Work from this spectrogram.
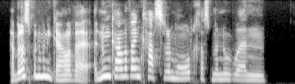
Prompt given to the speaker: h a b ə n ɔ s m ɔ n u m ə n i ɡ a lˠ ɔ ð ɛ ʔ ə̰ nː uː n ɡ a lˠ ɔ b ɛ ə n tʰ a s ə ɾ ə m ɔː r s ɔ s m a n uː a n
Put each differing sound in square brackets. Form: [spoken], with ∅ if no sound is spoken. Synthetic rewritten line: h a b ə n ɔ s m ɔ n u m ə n i ɡ a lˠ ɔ [v] ɛ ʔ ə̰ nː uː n ɡ a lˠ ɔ [v] ɛ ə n [kʰ] a s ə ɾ ə m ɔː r [χ] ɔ s m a n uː [ə] n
